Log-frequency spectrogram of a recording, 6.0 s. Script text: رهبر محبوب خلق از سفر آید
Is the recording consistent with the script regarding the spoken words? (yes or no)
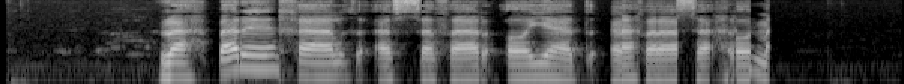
no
